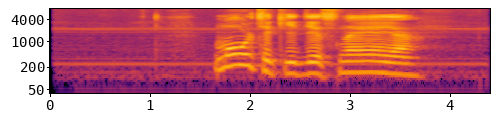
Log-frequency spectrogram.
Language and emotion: Russian, sad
